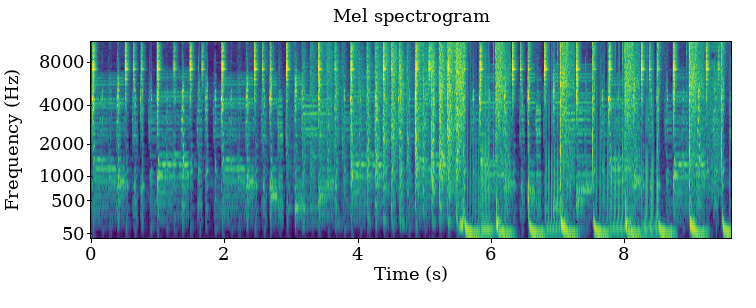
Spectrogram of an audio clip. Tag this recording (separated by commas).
Music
